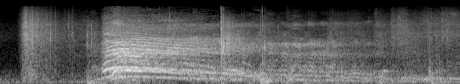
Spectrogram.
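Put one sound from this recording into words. A man calls out loudly on a stage.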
